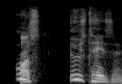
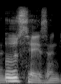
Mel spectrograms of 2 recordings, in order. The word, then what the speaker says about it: Oosthuizen: Louis Oosthuizen. – Oosthuizen.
